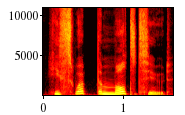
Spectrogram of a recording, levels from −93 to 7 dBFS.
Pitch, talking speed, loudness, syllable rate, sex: 225 Hz, 150 wpm, -17 LUFS, 4.6 syllables/s, female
